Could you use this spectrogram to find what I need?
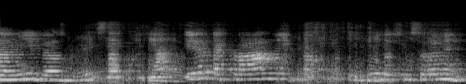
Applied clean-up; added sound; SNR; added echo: neural separator model SepFormer DNS4.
